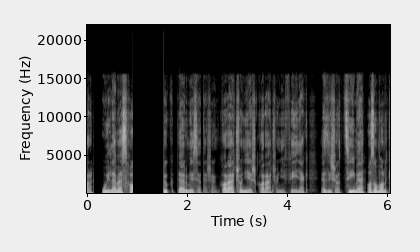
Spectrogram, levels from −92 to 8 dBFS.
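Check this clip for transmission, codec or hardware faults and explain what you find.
There's one fault in this speech clip, an audio dropout to silence. From 0.92 s to 1.54 s the speech cuts out mid-flow, leaving about 0.62 s of silence with no room tone, then comes straight back in. The input was likely lost for a moment, through a disconnect, a failed link or a stray mute, while the recorder kept writing silence. Whatever was said in that gap is gone.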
